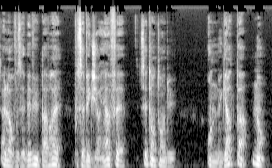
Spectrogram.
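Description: A man voicing a brawny Parisian street thug who protests loudly and insistently in slangy speech. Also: medium pitch, moderate pace, slightly rough. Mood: protesting.

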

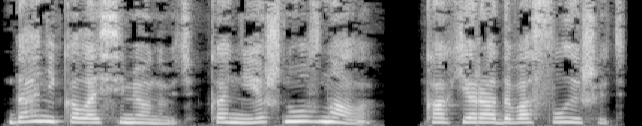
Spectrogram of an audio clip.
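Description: A fussy office woman, squeamish and exasperated, turning sugary for clients, played by a woman reader. Her voice is fairly high and recorded dry and close. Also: fairly quick, warm tone, no room sound. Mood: fawning. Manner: exasperated, fawning on the phone.

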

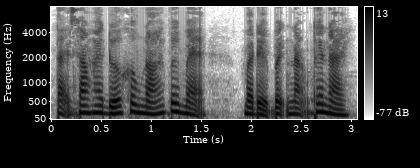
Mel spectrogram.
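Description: A woman's voice: on the low side, quick pace, dark tone, dry recording, studio quality, lightly acted. Woman voicing distraught, reproachful mother. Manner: crying, reproachful. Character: distraught middle-aged mother, wailing and scolding.

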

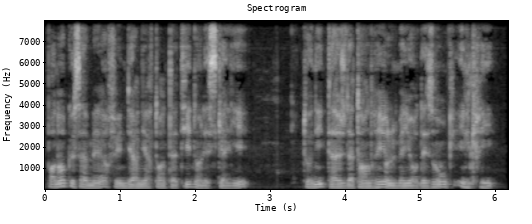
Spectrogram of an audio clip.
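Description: A man with a fairly low voice narrates a classic children's story, delivering it in a measured, expressive storytelling style.

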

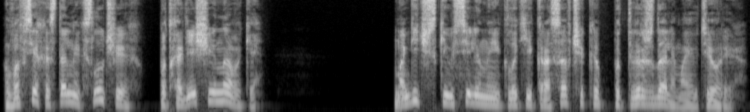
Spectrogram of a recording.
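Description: A man narrating a fantasy novel in the first person, reading in a steady, even storytelling manner. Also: mid-range voice, moderate pace, no room sound, studio quality. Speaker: audiobook narrator.

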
